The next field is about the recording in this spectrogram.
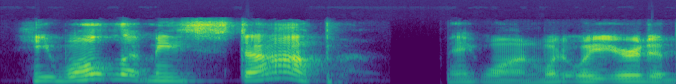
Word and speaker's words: Matewan: I guess it's Matewan. That's how you pronounce it.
